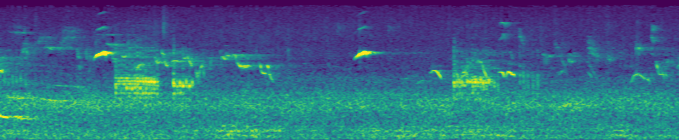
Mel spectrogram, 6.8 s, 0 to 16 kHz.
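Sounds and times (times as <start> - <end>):
common nightingale two sharp high whistled notes: 0.0 - 2.8, 3.5 - 5.8
other birds chirping: 0.0 - 6.7.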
